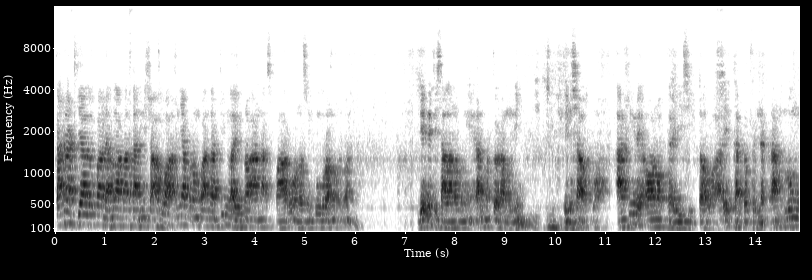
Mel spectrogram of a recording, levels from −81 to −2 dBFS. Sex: male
